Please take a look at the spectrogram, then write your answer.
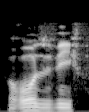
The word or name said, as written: rose vif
